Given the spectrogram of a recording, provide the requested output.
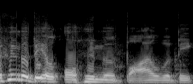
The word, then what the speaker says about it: Whomobile: think so so yeah sometimes people pronounce it one mobile which is weird because it like gets rid of the Haitian ads and extra M next to the other in weird also it's so humobile or whom mobile would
